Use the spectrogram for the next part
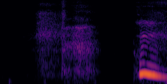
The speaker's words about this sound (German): Naja, sorry, dass hier als ins Mikrofon gähne. Ah, guck, gleich angesteckt.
